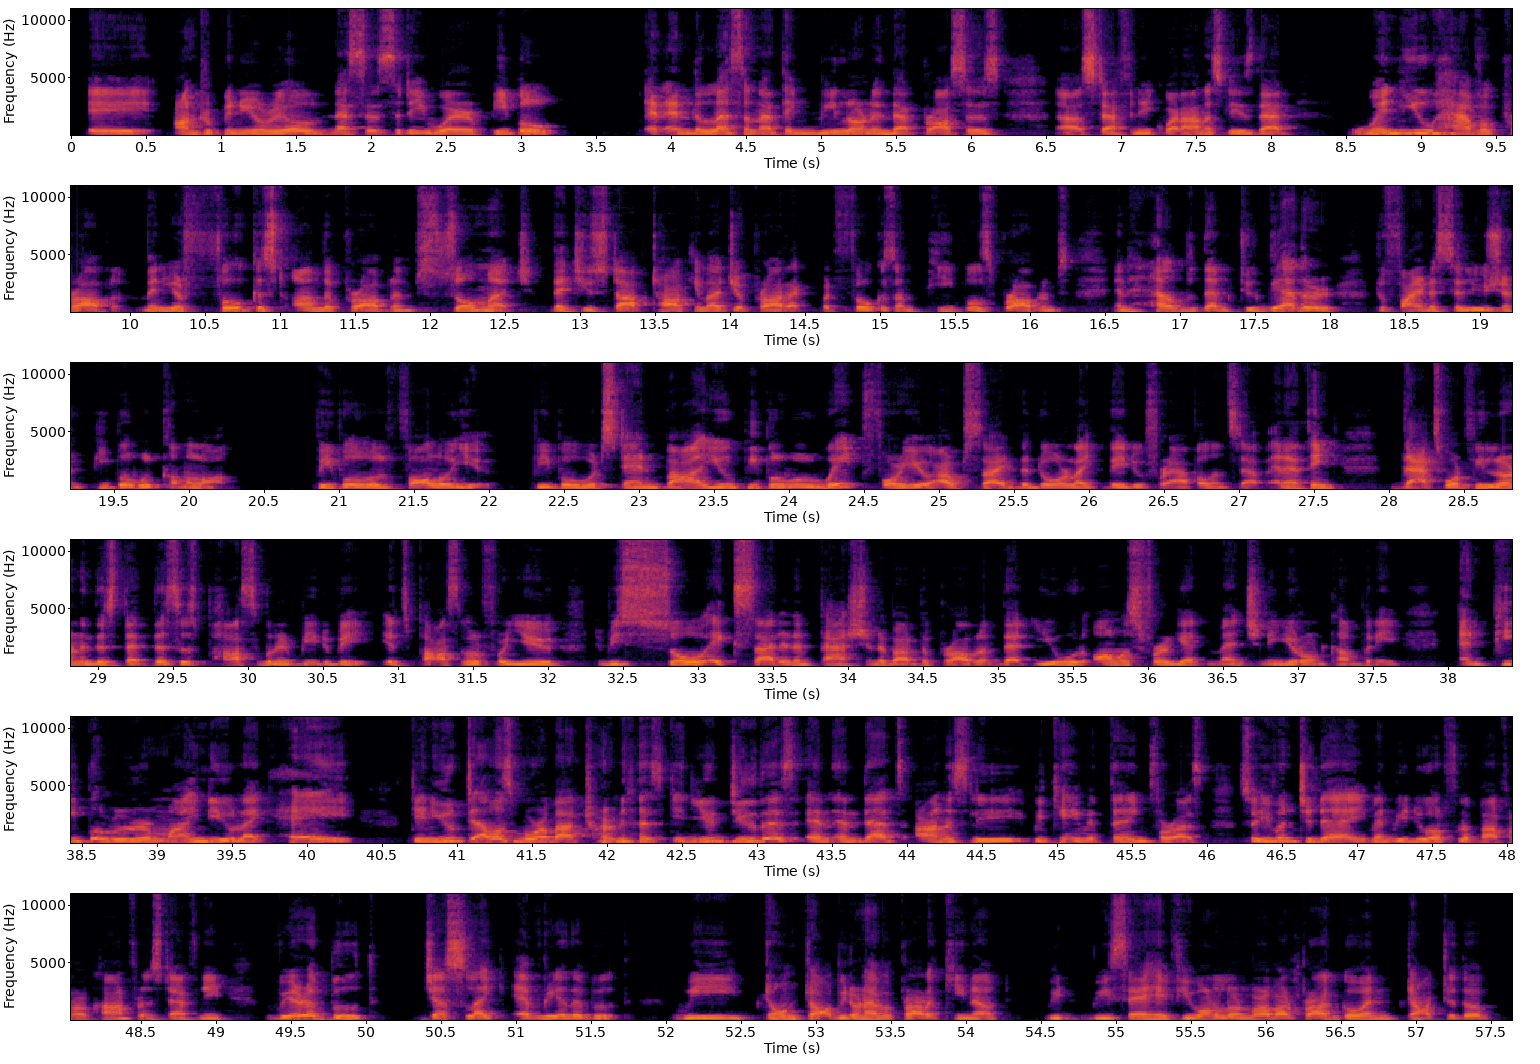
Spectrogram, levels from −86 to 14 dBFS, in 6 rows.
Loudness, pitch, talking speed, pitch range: -23 LUFS, 145 Hz, 200 wpm, 130-165 Hz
